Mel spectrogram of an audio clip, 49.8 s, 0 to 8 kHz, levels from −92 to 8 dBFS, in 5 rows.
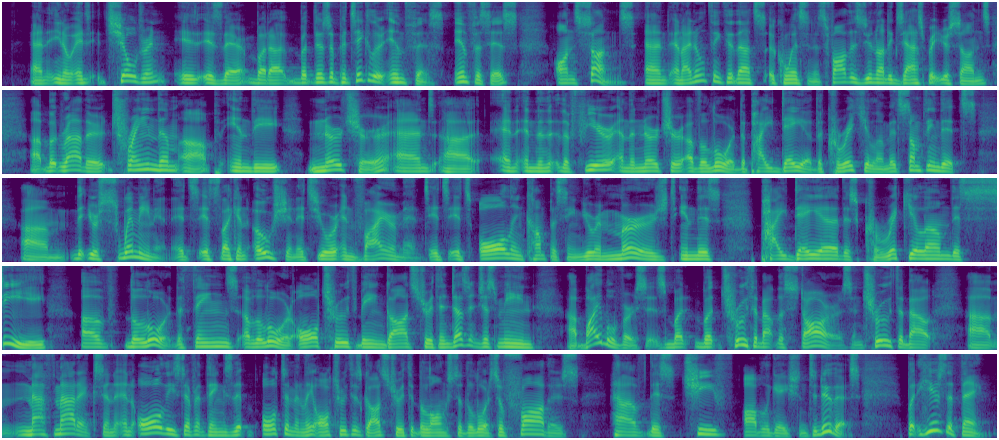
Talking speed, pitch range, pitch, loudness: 180 wpm, 110-140 Hz, 125 Hz, -19 LUFS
